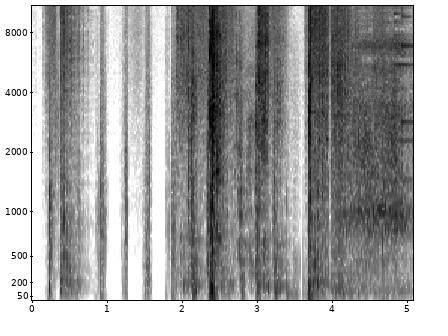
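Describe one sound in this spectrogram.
A sword strikes a skeleton with sharp hits.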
